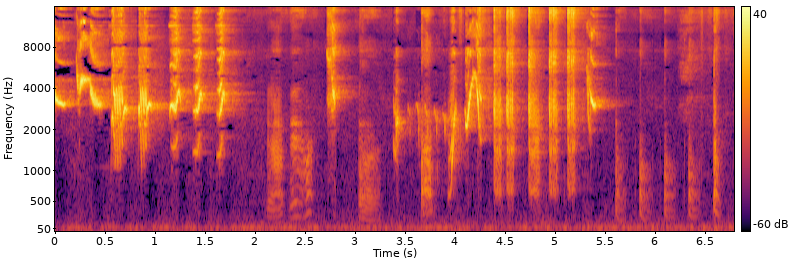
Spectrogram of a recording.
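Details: Black-winged myna, a captive contest bird, singing loud and unbroken outdoors and in hand: harsh squawking notes and whistles mixed with grating buzzy calls and sharp chips.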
